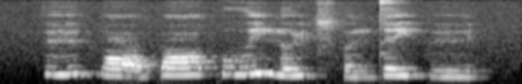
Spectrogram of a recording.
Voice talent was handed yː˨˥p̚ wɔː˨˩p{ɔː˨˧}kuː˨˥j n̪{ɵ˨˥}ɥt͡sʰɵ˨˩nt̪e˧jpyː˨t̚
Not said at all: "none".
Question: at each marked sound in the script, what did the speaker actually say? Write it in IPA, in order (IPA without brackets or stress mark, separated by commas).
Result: ɔː˨˧, ɵ˨˥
